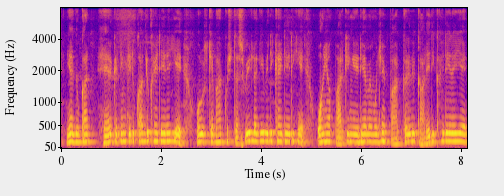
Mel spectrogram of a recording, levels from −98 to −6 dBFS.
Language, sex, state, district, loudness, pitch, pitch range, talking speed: Hindi, male, Rajasthan, Nagaur, -16 LUFS, 165 Hz, 160-170 Hz, 220 wpm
